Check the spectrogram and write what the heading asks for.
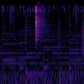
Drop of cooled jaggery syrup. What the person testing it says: you can hear it when you drop it on the surface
